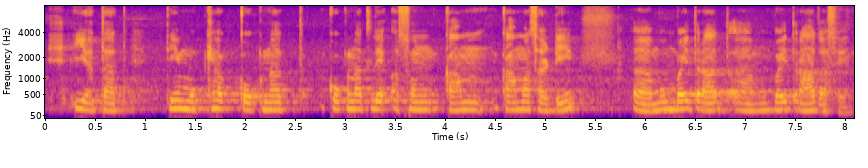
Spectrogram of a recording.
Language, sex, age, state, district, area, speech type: Marathi, male, 18-30, Maharashtra, Ratnagiri, urban, spontaneous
